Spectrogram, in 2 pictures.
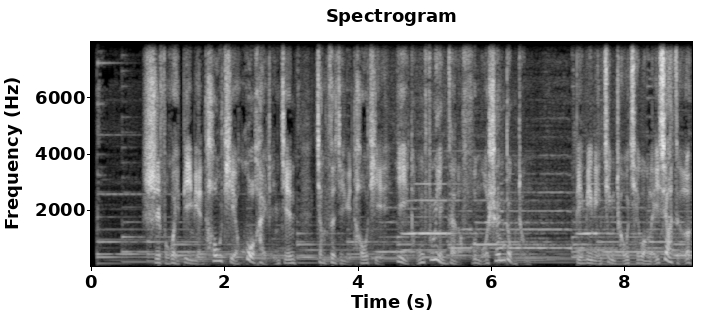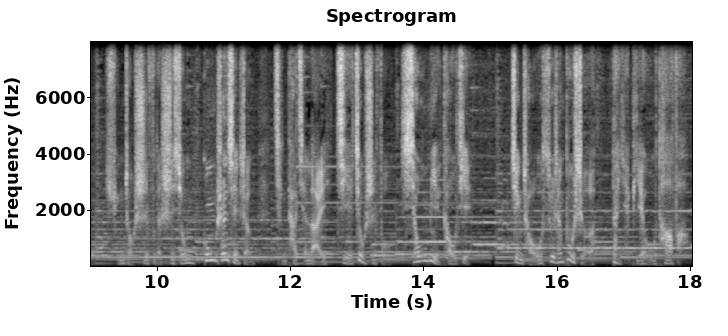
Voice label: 男生 旁白

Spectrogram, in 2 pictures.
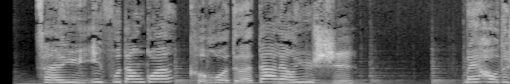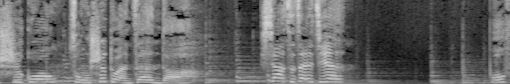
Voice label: shaonv

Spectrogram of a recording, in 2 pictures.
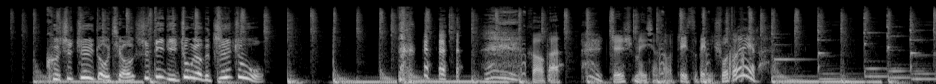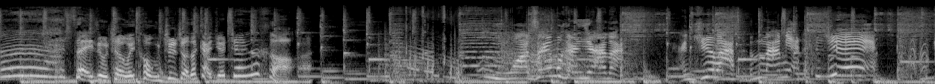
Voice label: nan qita

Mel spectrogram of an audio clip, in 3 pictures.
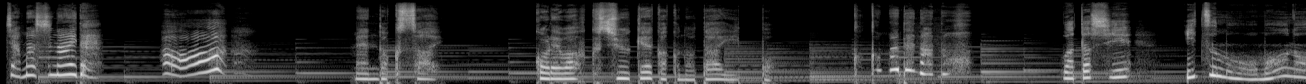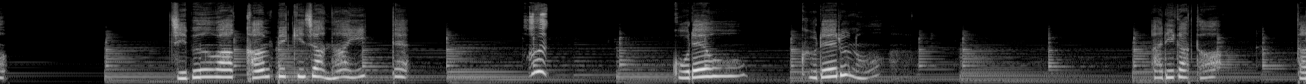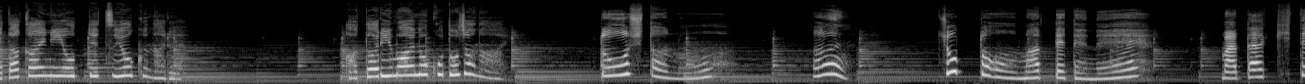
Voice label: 少女-日语-女

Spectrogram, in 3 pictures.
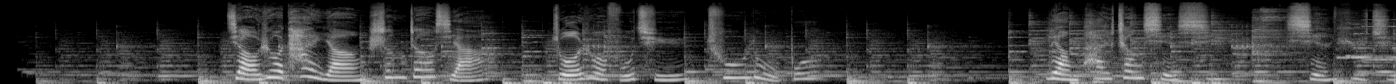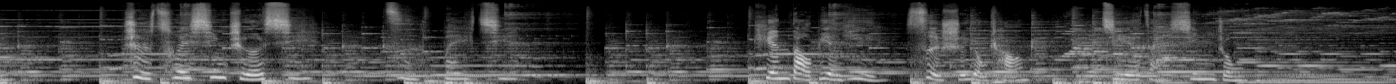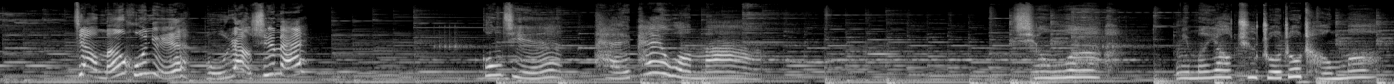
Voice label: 女

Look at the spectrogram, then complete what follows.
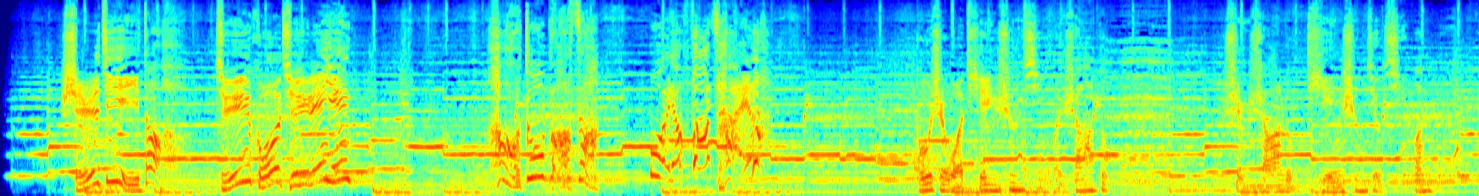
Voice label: qingnian

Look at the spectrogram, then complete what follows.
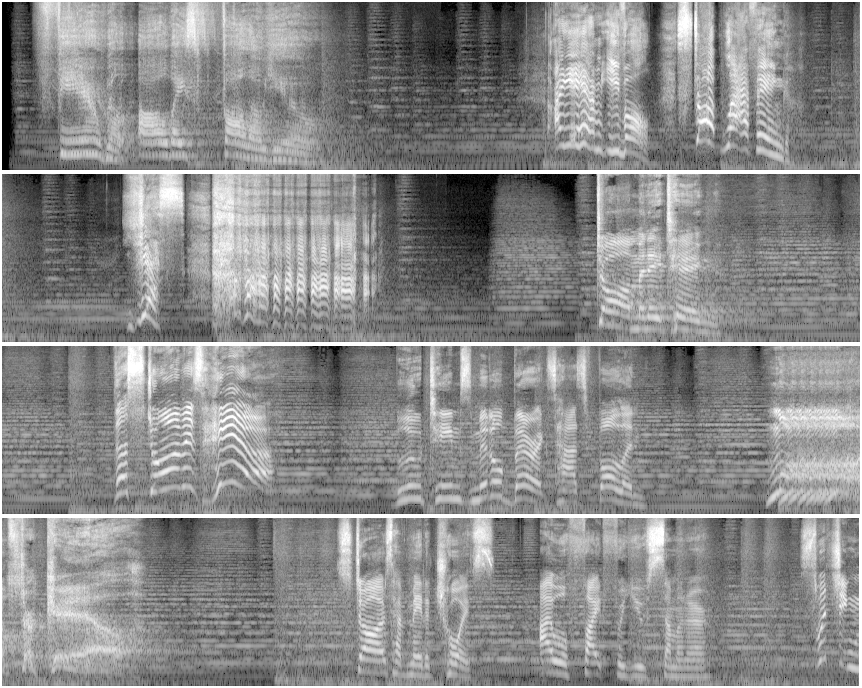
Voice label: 其他-英语-女

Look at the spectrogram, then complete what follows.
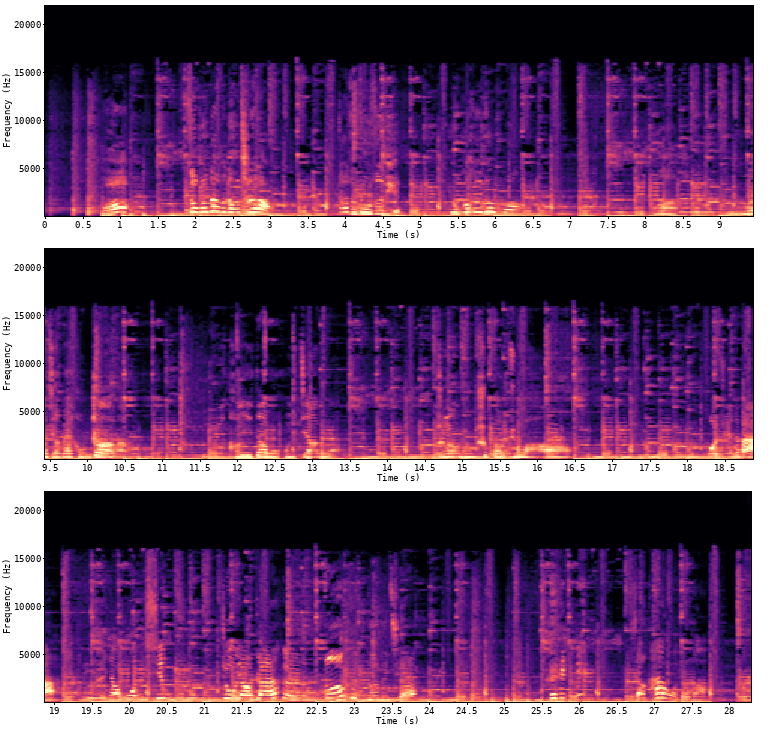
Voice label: zhengtai luoli

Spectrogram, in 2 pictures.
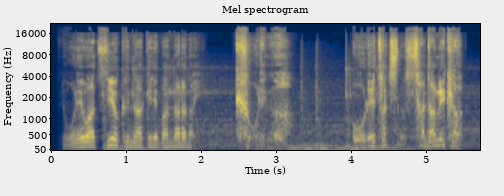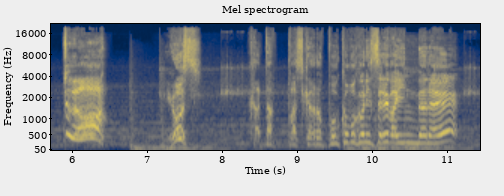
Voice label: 壮汉 日语 男

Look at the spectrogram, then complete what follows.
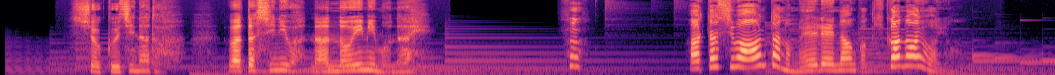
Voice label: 御姐女王

